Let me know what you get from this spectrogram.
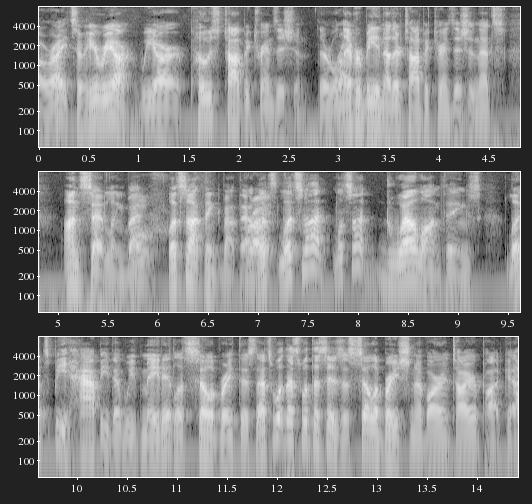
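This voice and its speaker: A man speaks in a bright, sharp tone. His intonation is lively and his pace fairly quick. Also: medium pitch for a man. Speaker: podcast host. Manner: talkative, rambling.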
